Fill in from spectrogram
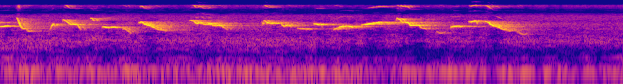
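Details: Lombok kecial kuning white-eye pours out rapid, high twittering song phrases of sharp sliding notes that run almost without pause.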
